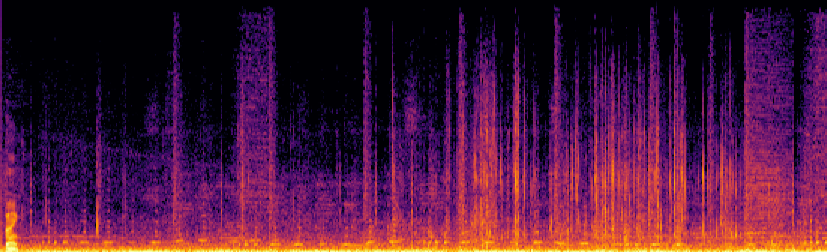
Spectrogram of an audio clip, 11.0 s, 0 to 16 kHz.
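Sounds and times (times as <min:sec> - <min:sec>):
steady low rumble: 0:00.0 - 0:11.0
plastic bag crinkling: 0:06.0 - 0:10.1.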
